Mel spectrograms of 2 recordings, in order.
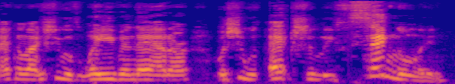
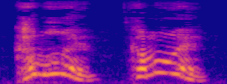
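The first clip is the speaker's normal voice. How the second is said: much higher, sing-song coaxing imitation of the stranger; mock coaxing lady; 10 semitones higher, 4 dB louder than usual. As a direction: mimic the odd woman luring the child, pitched way up.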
